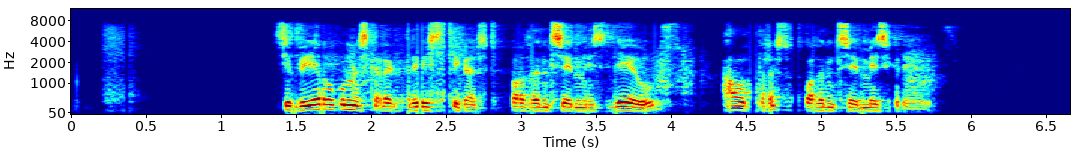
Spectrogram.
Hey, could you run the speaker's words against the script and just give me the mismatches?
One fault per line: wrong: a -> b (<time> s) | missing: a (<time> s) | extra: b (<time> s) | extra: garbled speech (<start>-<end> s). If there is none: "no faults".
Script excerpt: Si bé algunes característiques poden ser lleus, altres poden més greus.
extra: més (3.4 s)
extra: ser (5.2 s)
